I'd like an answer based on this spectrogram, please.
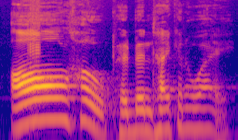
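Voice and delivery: preacher's loud lament; emphatic preaching. Acted. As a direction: hammer the word all home. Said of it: "It said all hope had been taken away".

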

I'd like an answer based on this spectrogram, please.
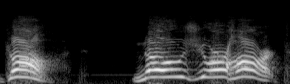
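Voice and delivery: loud, high, drawn-out pulpit cry; thundering warning, each word stretched high; Granny Effie. Retold or imitated. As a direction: imitate a preaching granny calling out slowly. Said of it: "she'd stand in the pulpit and she'd say".

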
